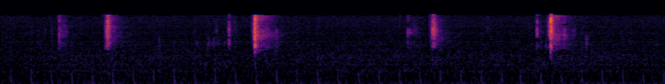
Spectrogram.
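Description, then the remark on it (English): Several sharp, bright clicks sound at uneven intervals, about four distinct snaps with a couple of fainter ones between, crisp over a quiet background with no talking. “Stop clicking.”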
